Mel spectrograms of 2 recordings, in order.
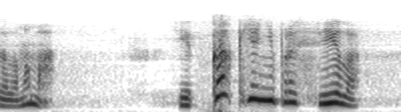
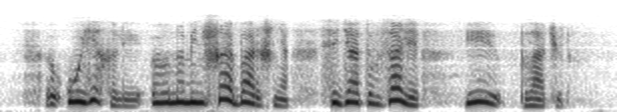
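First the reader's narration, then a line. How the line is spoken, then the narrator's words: Plain. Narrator (Russian): сказал Прокофий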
